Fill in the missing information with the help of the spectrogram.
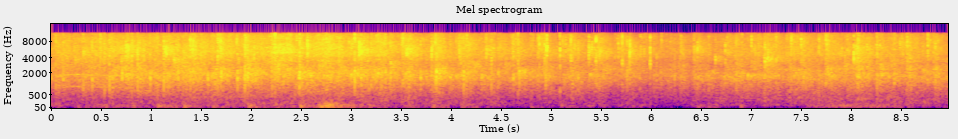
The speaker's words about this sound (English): Well, how about one last round of applause for all of the filmmakers and the talent?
